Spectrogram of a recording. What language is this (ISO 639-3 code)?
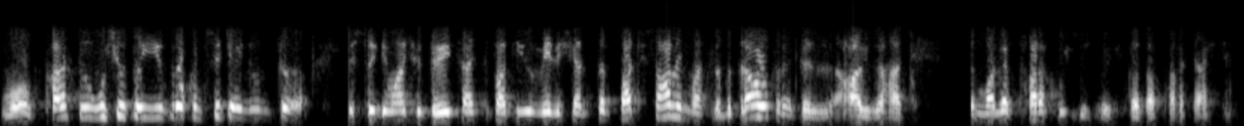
kas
